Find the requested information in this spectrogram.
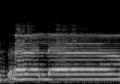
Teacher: لام کے اوپر کھڑی زبر ہونے کی وجہ سے اس کو تھوڑا سا لمبا کر کے پڑھیں گے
